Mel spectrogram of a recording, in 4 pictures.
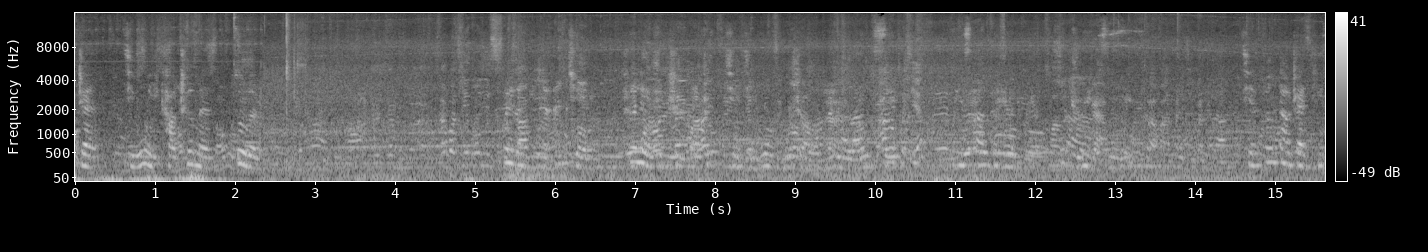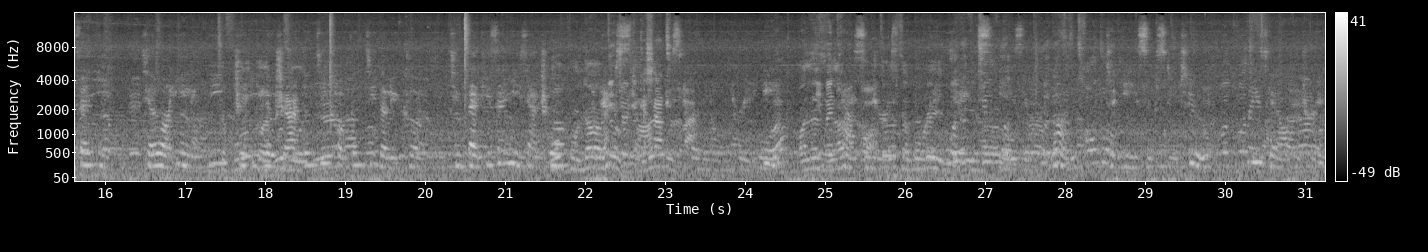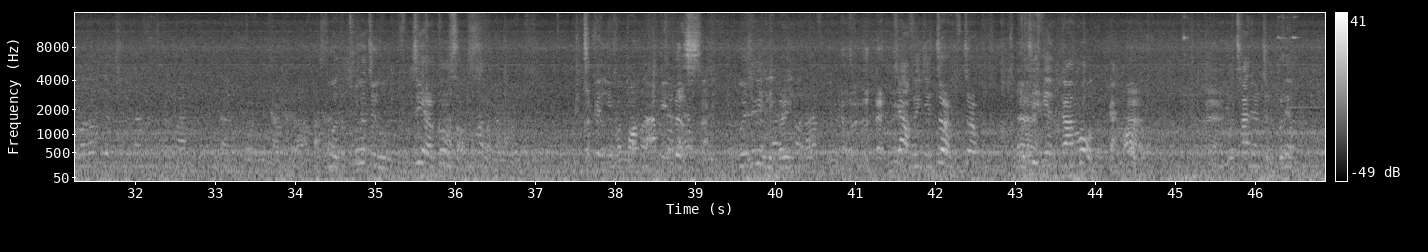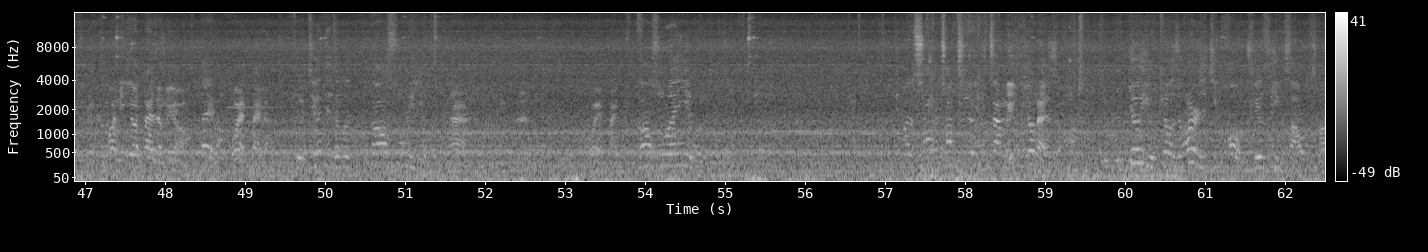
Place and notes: Chaoyang, Pekin, Chiny - Underground railway to national airport
Underground railway transport from national to international airport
